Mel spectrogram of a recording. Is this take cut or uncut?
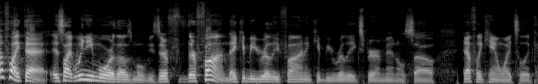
uncut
